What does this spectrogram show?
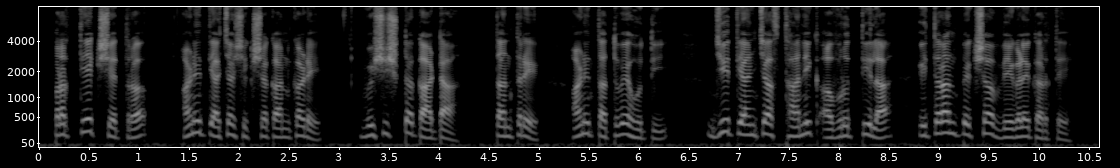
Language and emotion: Marathi, neutral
